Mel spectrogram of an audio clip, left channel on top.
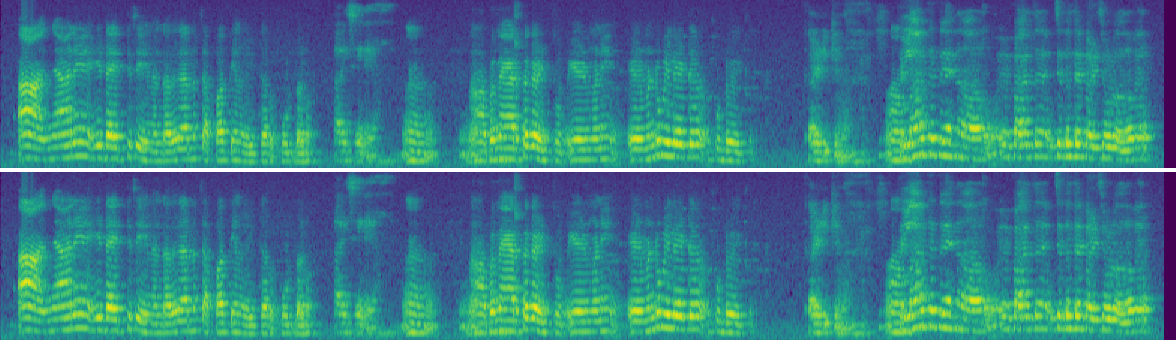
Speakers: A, on the right; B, on the left.
A: ആഹ ഞാന് ഇട ത ചെയ്യുന്നുണ്ട് അത് കാരണം ചപ്പാത്തിയണ് കഴിക്കാറ്ും കൂടുതലും
B: അത് ശരിയാ
A: ഉ ആ അപ്പൊ
B: ആഹ്
A: നേരത്തെ കഴിച്ചു ഏഴുമണി ഏഴുമണി ഉള്ളിലായിട്ട് ഫുഡ് കഴിക്കും
B: കഴിക്കുന്നത്
A: ആഹ്
B: പിള്ളേർക്കൊക്കൊ എന്നെതാ പാകത്തെ ഉപ്പ്‌ ച്ചകത്തെ കഴിച്ചോളൂ അത് വേ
